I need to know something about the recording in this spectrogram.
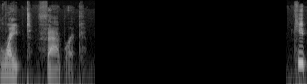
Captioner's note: no Sound Present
